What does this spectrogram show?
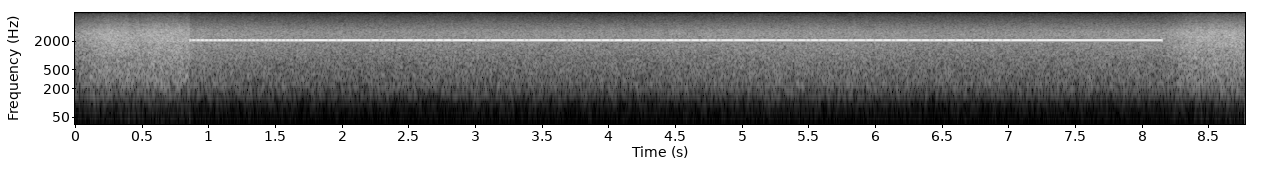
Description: PSK31 (31.25 baud), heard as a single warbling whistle, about 2100 Hz, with radio static.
